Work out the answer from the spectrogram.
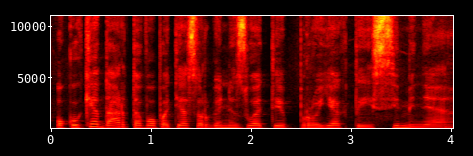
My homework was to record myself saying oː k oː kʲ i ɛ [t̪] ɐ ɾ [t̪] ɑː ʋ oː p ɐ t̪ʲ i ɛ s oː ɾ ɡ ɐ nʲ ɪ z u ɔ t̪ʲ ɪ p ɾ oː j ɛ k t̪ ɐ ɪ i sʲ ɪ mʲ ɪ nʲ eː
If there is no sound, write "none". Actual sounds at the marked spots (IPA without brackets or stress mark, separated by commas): d̪, t̪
